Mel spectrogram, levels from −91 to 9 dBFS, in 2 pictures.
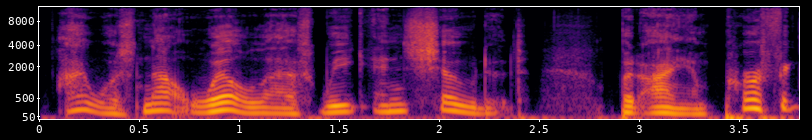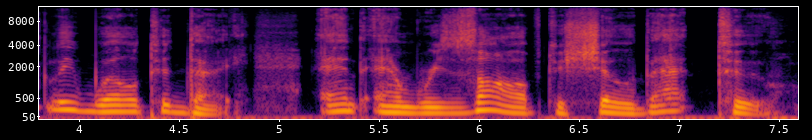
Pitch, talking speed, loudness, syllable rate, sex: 145 Hz, 180 wpm, -19 LUFS, 4.3 syllables/s, male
